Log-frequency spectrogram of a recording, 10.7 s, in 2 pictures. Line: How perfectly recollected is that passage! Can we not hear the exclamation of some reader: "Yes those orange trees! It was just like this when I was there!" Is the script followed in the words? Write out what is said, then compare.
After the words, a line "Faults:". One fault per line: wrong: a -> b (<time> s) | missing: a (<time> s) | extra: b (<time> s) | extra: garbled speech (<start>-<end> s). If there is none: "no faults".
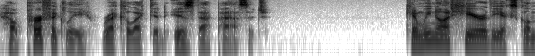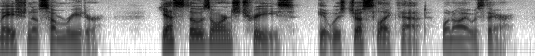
How perfectly recollected is that passage! Can we not hear the exclamation of some reader: "Yes those orange trees! It was just like that when I was there!"
Faults:
wrong: this -> that (9.3 s)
